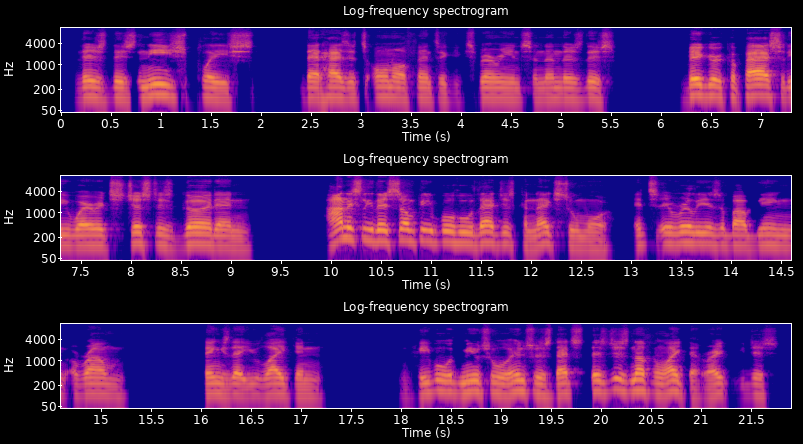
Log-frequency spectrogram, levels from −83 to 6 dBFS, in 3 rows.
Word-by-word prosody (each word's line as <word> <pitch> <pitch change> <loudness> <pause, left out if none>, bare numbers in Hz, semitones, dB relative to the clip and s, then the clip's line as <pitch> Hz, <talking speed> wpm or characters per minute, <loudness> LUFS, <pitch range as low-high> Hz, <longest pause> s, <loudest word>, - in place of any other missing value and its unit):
there's 115 -2 0
this 110 -1 -2
niche 125 +1 +1
place 110 -4 -2 0.5
that 110 -1 +2
has 115 -2 +2
its 105 0 -8
own 120 0 -2
authentic 105 -3 -4
experience, 105 +3 -4
and 100 +1 -9
then 105 +1 -4
there's 105 -2 -3
this 110 -4 -3 0.7
bigger 130 -2 +6
capacity 125 -2 +4
where 115 +1 +3
it's 115 0 -2
just 135 -1 +1
as 115 -4 -4
good, 125 +4 +3
and 105 -4 -3 0.7
honestly, 180 -1 +5
there's 160 -1 +4
some 165 -1 +4
people 150 -3 -1
who 135 -1 -1
that 140 +1 +4
just 130 -2 -9
connects 130 +6 -2
to 105 - -5
more, 95 -2 -7 0.2
it's 120 +1 -6
it - - -1
really 135 0 +2
is 125 -3 -4
about 115 -2 -1
being 115 -2 -6
around 105 -3 -3 0.8
things 110 -2 -1
that 110 -2 +3
you 105 +1 -10
like 110 0 0
and 95 -3 -7 0.9
people 120 +6 -2
with 130 -2 -1
mutual 120 -3 -1
interest 120 -7 -1
that's 115 +1 0
there's 135 -2 +1
just 145 -2 -3
nothing 135 -6 +2
like 135 +4 +2
that, - - -7
right? - - -2
You 100 - -27
just 100 -1 -9
115 Hz, 155 wpm, -23 LUFS, 105-130 Hz, 0.9 s, bigger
